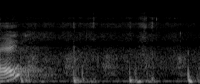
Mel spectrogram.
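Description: A person's footsteps on a hard indoor floor: a few light, separate steps after a short vocal sound right at the start.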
